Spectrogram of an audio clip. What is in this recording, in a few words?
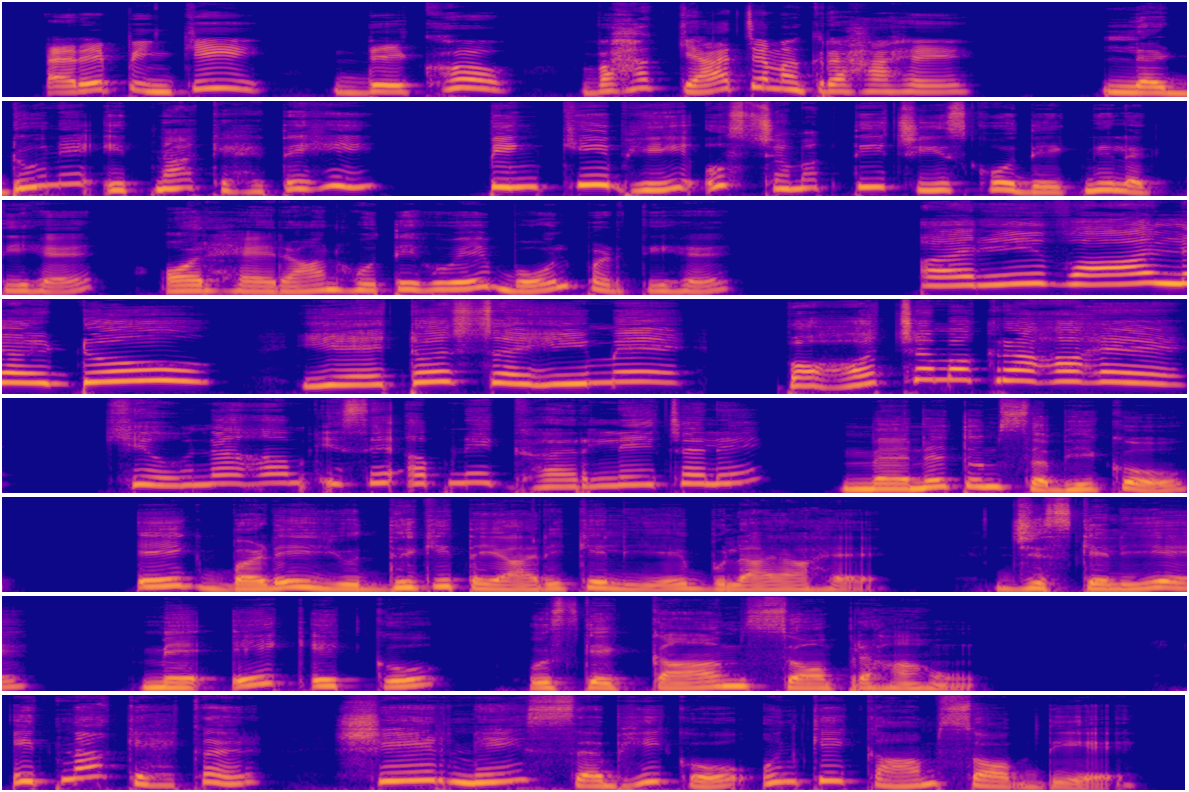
character Voices in Hindi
